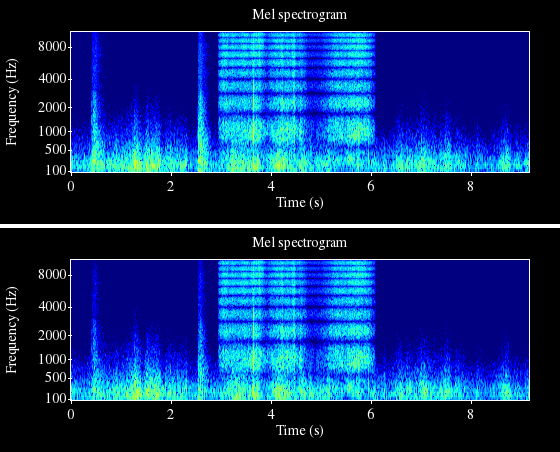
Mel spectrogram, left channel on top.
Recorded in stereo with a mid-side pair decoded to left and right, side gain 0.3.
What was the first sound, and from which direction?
Knocking, 60° left.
